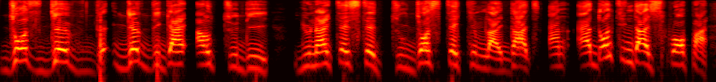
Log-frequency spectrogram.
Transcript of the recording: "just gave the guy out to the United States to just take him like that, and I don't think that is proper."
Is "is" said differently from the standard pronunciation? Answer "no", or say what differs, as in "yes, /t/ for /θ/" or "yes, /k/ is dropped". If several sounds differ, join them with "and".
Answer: yes, /s/ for /z/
